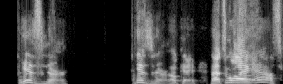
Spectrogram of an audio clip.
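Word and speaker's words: Knizner: K in uh you know you do you pronounce the k or is the K silent hizner okay that's why I asked because I I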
